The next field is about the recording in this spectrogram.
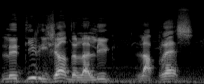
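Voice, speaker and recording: An actor playing a firm, supportive football teammate, earnest and insistent, in French cartoon dubbing. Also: male voice, mid-range voice, normal speed, pushed and bright, a little hiss or hum, close to an everyday voice. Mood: reassuring.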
